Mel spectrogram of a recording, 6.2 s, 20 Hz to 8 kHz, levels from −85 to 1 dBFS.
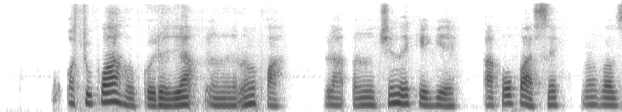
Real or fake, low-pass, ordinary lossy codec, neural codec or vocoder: fake; 7.2 kHz; none; codec, 16 kHz in and 24 kHz out, 0.6 kbps, FocalCodec, streaming, 4096 codes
